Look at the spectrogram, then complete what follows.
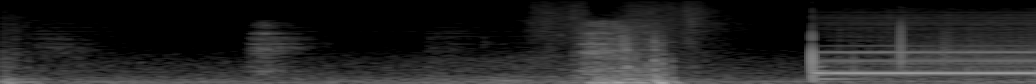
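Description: Telephone ringback tone of an outgoing call played through a small loudspeaker: a steady buzzing ring that has been silent and starts again about four seconds in, in an on-off ringing cadence. Before it, a short breathy noise near three seconds.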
